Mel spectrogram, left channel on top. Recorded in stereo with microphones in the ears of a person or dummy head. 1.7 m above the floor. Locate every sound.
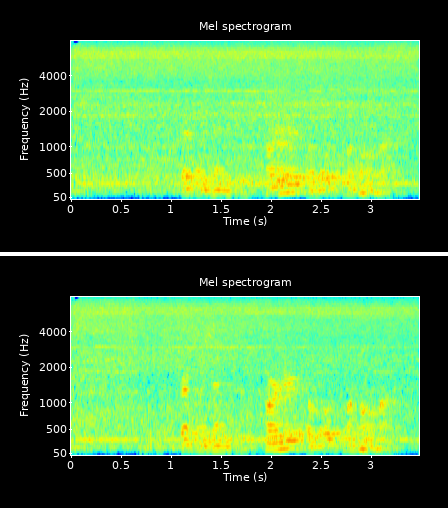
1.1 s a man speaking: 50° right (ahead or behind), 4 m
